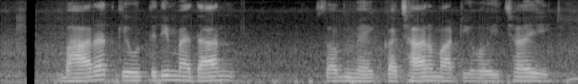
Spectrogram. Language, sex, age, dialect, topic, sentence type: Magahi, male, 25-30, Western, agriculture, statement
